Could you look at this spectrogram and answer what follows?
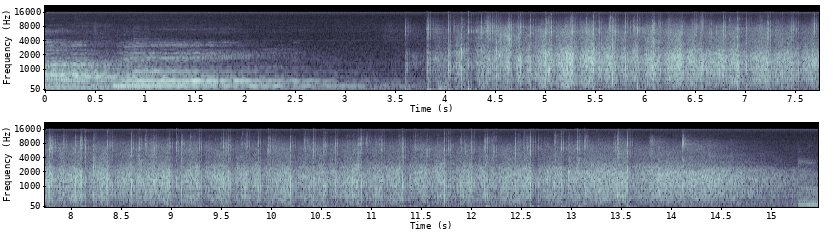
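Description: A classical song for male voice and classical guitar ends on a held final note that fades away. About four seconds in, audience applause breaks out, holds steady, and dies away near the end.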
